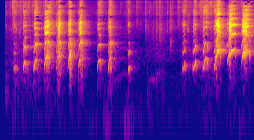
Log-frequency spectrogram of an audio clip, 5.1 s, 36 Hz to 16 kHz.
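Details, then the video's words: One Shiba Inu puppy crying at 5am, wanting its mother: rapid series of high yelping squeals, about four per second, a brief pause near three seconds, then louder shrill cries resuming. "shiba puppy cries"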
